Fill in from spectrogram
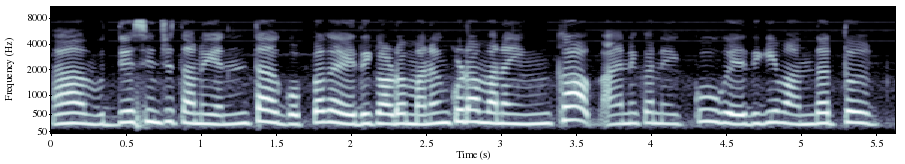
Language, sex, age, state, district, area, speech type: Telugu, female, 18-30, Telangana, Hyderabad, rural, spontaneous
